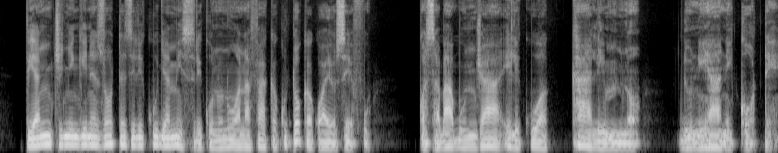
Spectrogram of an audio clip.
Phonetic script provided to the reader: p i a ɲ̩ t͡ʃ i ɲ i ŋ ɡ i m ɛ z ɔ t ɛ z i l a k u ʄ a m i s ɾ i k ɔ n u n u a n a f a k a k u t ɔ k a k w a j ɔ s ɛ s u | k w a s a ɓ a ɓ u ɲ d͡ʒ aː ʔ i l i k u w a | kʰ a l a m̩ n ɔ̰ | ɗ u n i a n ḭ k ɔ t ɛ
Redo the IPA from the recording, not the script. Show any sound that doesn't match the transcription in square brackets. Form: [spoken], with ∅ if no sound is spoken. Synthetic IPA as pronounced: p i a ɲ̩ t͡ʃ i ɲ i ŋ ɡ i [n] ɛ z ɔ t ɛ z i l [i] k u ʄ a m i s ɾ i k [u] n u n u a n a f a k a k u t ɔ k a k w a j ɔ s ɛ [f] u | k w a s a ɓ a ɓ u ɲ d͡ʒ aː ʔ i l i k u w a | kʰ a l [i] m̩ n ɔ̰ | ɗ u n i a n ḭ k ɔ t ɛ

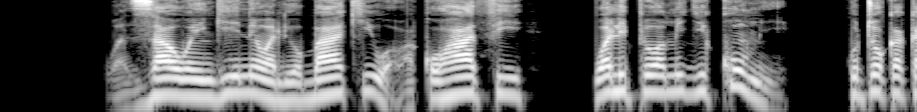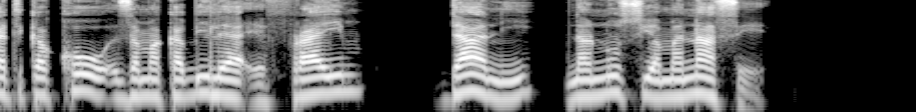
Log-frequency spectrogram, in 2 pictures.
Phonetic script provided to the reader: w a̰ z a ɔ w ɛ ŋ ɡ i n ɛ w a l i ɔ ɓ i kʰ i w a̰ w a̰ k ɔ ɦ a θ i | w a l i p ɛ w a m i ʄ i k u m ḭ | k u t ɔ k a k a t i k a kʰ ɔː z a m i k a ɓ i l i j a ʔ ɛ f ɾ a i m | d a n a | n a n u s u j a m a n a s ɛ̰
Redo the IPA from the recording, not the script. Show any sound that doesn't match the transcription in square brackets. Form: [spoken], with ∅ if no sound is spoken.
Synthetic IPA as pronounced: w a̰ z a ɔ w ɛ ŋ ɡ i n ɛ w a l i ɔ ɓ [a] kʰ i w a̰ w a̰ k ɔ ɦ a θ i | w a l i p ɛ w a m i ʄ i k u m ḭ | k u t ɔ k a k a t i k a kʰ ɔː z a m [a] k a ɓ i l [a] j a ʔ ɛ f ɾ a i m | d a n [i] | n a n u s u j a m a n a s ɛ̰

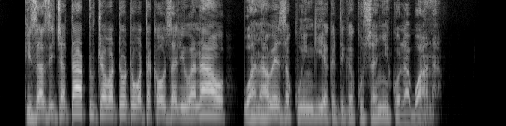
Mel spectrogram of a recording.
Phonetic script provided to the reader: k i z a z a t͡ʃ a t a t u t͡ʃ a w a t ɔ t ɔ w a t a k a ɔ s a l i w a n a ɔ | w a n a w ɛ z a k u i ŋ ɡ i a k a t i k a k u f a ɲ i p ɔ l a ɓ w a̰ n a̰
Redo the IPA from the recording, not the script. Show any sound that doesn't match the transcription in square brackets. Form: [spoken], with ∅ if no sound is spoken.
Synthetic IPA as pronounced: k i z a z [i] t͡ʃ a t a t u t͡ʃ a w a t ɔ t ɔ w a t a k a ɔ [z] a l i w a n a ɔ | w a n a w ɛ z a k u i ŋ ɡ i a k a t i k a k u [s] a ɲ i [k] ɔ l a ɓ w a̰ n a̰

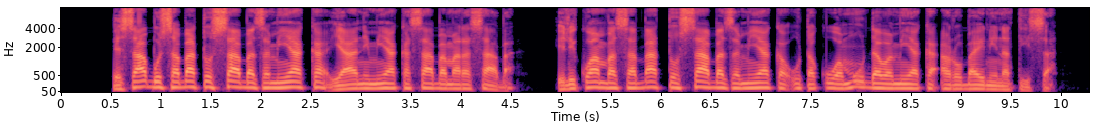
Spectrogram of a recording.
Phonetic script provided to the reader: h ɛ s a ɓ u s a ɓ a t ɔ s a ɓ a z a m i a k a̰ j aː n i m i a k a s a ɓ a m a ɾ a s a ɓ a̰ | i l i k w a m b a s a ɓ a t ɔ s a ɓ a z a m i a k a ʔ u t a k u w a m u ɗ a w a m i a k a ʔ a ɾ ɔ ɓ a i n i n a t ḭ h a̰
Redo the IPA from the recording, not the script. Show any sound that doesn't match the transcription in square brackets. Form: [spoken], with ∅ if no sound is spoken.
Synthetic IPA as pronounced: h ɛ s a ɓ u s a ɓ a t ɔ s a ɓ a z a m i a k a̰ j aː n i m i a k a s a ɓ a m a ɾ a s a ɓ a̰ | i l i k w a m b a s a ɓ a t ɔ s a ɓ a z a m i a k a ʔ u t a k u w a m u ɗ a w a m i a k a ʔ a ɾ ɔ ɓ a i n i n a t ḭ [s] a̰

